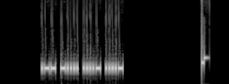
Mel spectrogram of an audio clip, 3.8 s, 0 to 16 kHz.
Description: Morse code, heard as a keyed tone, about 41 wpm, 700 Hz. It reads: W644
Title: Four Challenging Letter-Number Combinations 45wpm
